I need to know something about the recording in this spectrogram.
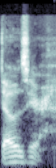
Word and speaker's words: Dozier: during for my wedding my grandfather um said doer and my dad um told me that my last name is French German which I never knew and so my grandfather pronounced it correctly but I've always heard doer but it's it is doer so that's hilarious dude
